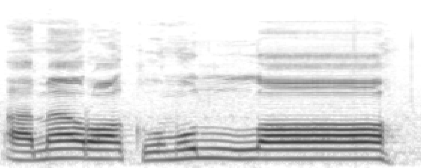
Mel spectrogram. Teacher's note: را موٹا کاف باریک، اور آگے لفظ اللہ پر کر کے پڑھنا ہے.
